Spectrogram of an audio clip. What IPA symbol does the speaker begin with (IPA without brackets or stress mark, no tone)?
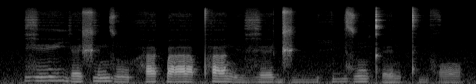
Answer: ɣ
